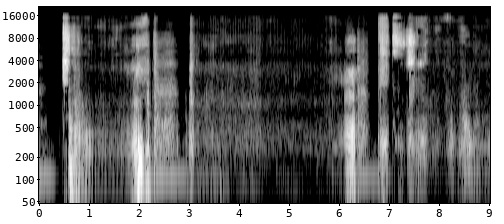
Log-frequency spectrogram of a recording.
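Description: A low, sputtering fart sound stands out among several short, loud bursts of noise separated by near silence, with scattered clicks and rattles toward the end. No one speaks.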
